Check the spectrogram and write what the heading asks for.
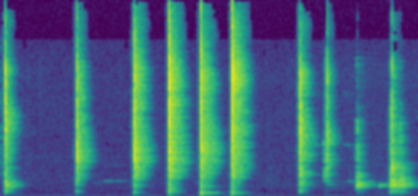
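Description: Steel laminations of a small step-down transformer's core being pried loose with a screwdriver, giving about ten sharp clicks and taps of metal on metal, some in quick runs of two or three.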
